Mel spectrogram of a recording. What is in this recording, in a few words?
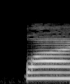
"wai1", pinyin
